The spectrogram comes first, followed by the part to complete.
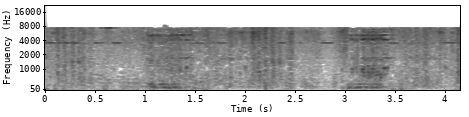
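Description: Automatic KN95 mask-making machine running, with a louder burst repeating about every two seconds as the machine cycles, twice here, over a steady mechanical background with a faint high tone.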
